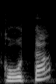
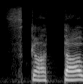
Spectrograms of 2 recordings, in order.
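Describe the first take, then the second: First: It is said in the Kansai dialect form. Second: It is said in the standard Tokyo form. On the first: "in Kansai dialect... you would say it's skota" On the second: "Skata would be in, in standard dialect"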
